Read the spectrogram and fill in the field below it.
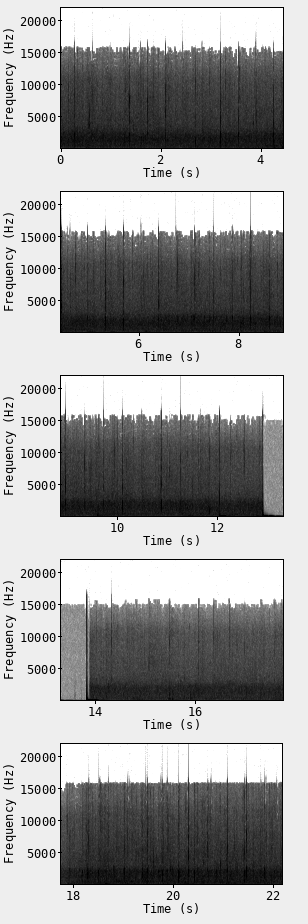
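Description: A crowd murmurs and shuffles in a large echoing hall.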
